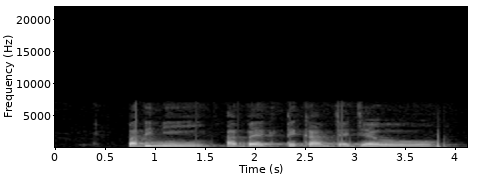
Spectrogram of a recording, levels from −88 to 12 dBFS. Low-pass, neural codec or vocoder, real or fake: 7.2 kHz; none; real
